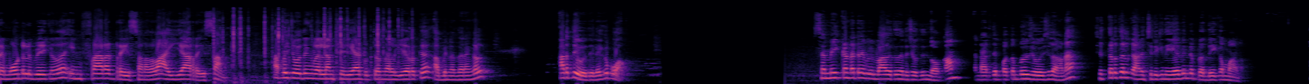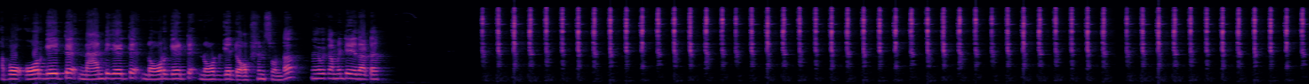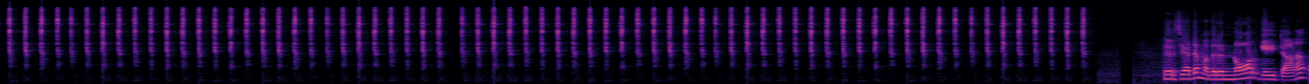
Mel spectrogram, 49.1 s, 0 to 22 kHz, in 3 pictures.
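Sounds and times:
clock ticking: 2.6s - 5.4s, 22.4s - 46.4s.

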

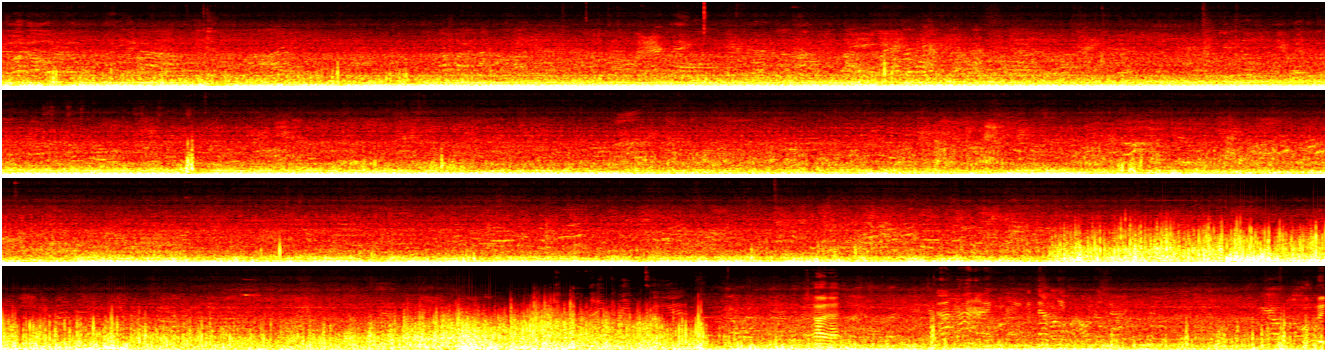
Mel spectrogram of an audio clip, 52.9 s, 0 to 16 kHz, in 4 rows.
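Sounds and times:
passengers talking faintly: 0.0s - 52.9s
ship engine low drone: 0.0s - 52.9s
wind on microphone: 0.0s - 52.9s.

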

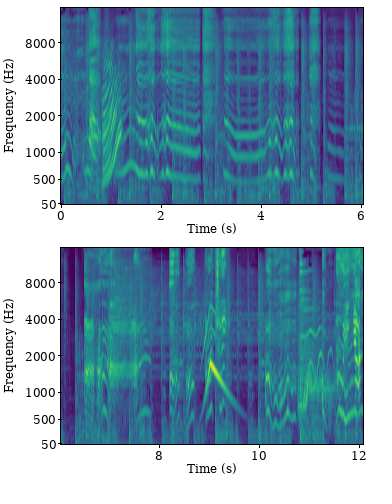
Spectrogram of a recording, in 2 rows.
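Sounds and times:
cartoon background music: 0.0s - 12.0s
springy boing: 10.8s - 11.6s.

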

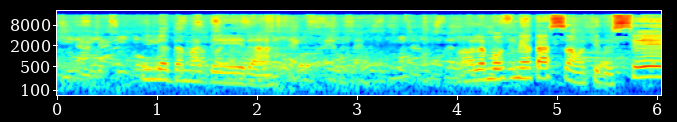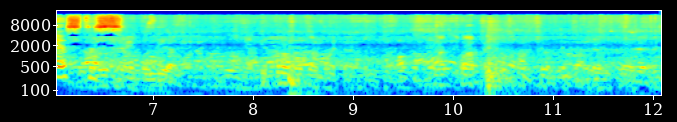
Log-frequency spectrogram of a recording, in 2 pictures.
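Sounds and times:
people talking outdoors: 0.0s - 12.0s.

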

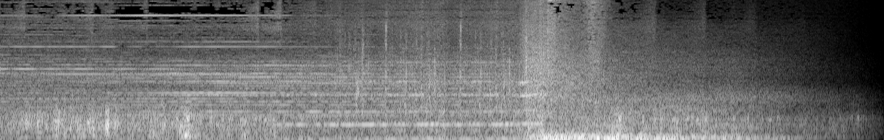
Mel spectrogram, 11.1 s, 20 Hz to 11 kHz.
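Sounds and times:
droning tone: 0.0s - 10.5s
deep rumble: 0.0s - 10.9s
whoosh: 6.5s - 10.6s.

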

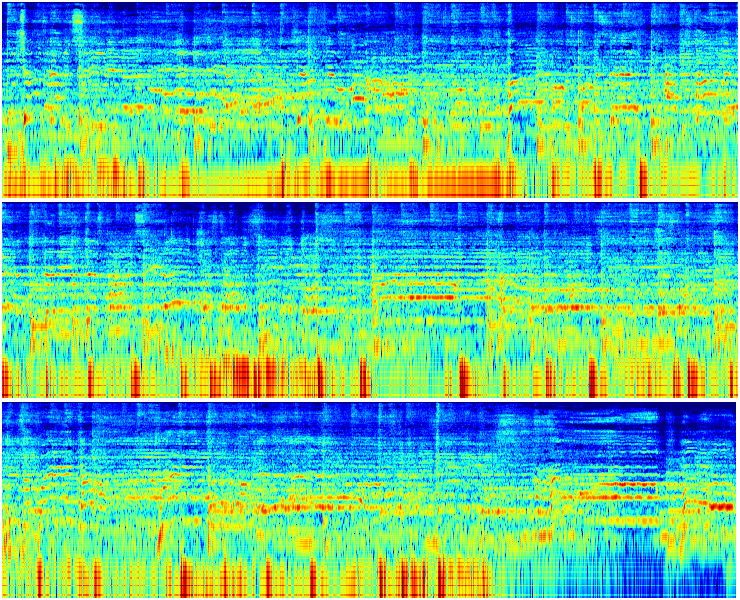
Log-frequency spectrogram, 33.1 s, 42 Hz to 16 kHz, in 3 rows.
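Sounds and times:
live pop band with singer: 0.0s - 33.0s.

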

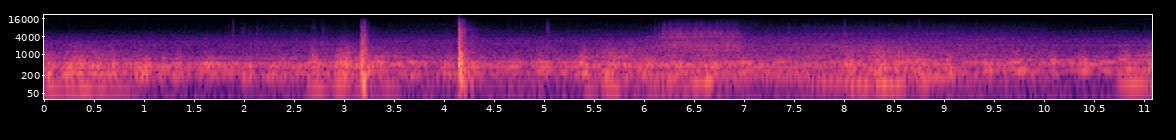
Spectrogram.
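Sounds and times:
background music with held tones: 0.0s - 11.0s
car door slamming: 1.9s - 5.2s.

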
